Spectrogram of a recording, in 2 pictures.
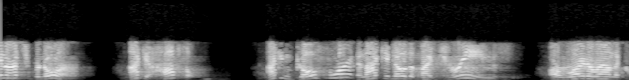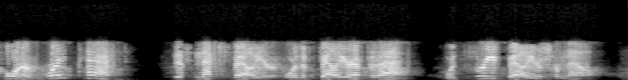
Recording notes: as I was driving this week I had some thoughts so I hit “record” and started talking to you (that’s why the audio quality is not the best)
